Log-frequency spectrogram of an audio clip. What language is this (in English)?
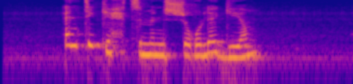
Kabyle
